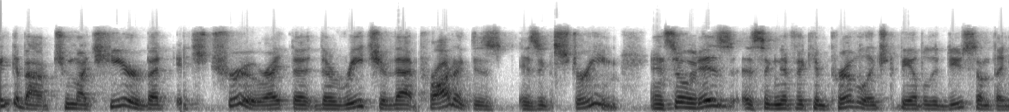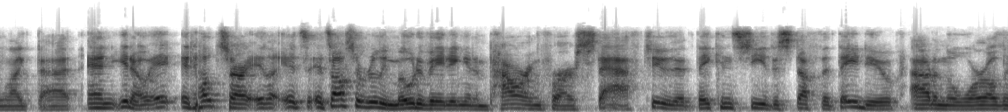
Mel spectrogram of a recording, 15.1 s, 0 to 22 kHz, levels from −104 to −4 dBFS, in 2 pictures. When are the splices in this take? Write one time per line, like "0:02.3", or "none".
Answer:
none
